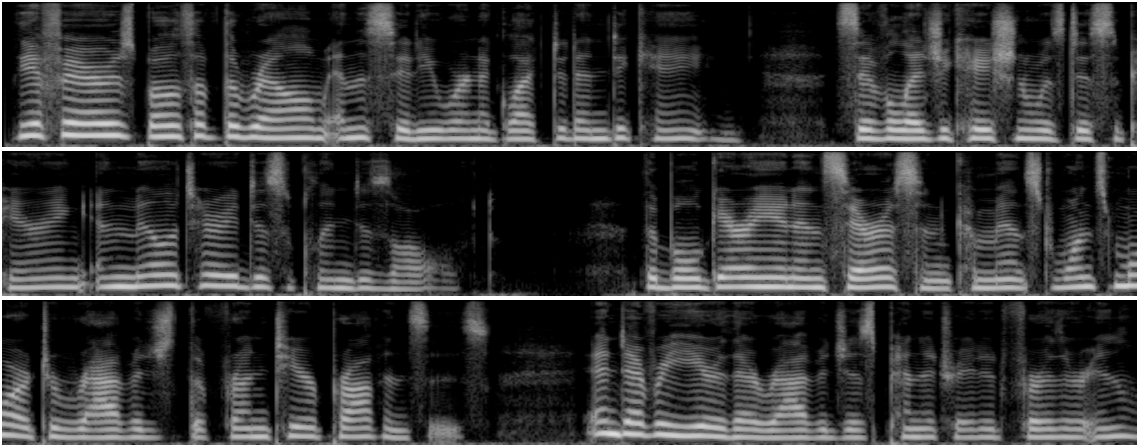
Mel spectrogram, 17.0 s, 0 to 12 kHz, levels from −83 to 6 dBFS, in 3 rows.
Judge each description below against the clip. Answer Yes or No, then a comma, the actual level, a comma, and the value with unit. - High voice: Yes, high, 205 Hz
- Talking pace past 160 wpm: No, average, 145 wpm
